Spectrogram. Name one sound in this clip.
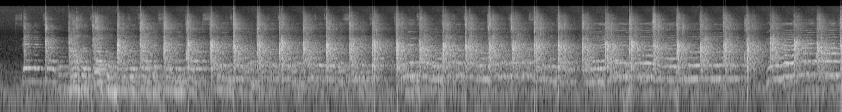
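A crowd of men and women sings together.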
